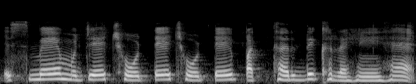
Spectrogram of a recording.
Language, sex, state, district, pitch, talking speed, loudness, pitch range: Hindi, female, Madhya Pradesh, Katni, 210 Hz, 115 wpm, -16 LUFS, 195-230 Hz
